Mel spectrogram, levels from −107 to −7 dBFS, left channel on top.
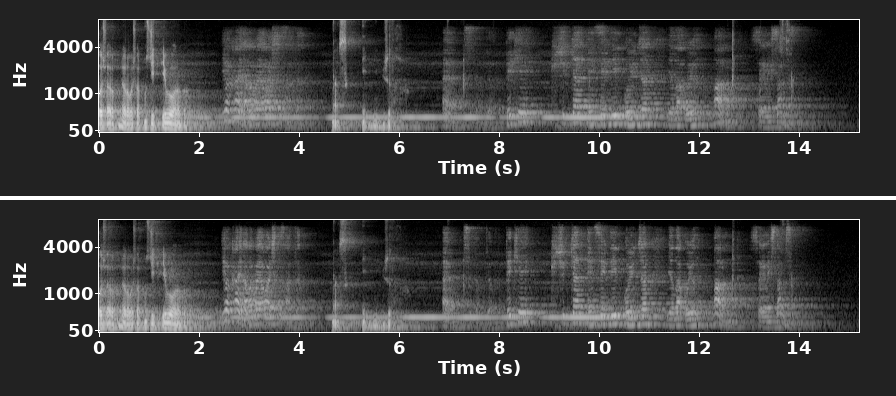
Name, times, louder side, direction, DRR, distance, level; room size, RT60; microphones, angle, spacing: voice 1, 0.0-1.8 4.7-5.0 5.3-5.9, left 3 dB, 35° left, 12 dB, 0.4 m, -32 dB
sound 1, 1.7-4.2 4.5-8.4 8.7-10.4, equal, 10° right, 1.7 m, -48 dB
voice 2, 2.4-4.1 6.9-7.9 8.1-8.6 9.0-12.7 13.0-13.9, right 2 dB, 90° right, -5 dB, 2.9 m, -46 dB
26.0 x 14.0 x 2.4 m, 2.4 s
head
